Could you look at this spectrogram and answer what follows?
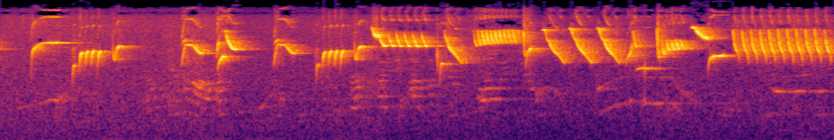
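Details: Canary master song for tutoring songbirds: varied high whistled phrases, sharp sweeps and rolls, ending in a long pulsed trill, sung continuously with short pauses.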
